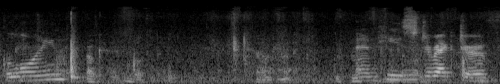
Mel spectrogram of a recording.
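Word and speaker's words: McGloin: last name uh MCG l o i n gloin okay and he's director of of uh traffic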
